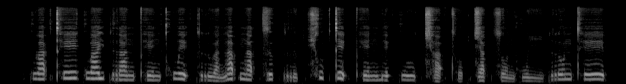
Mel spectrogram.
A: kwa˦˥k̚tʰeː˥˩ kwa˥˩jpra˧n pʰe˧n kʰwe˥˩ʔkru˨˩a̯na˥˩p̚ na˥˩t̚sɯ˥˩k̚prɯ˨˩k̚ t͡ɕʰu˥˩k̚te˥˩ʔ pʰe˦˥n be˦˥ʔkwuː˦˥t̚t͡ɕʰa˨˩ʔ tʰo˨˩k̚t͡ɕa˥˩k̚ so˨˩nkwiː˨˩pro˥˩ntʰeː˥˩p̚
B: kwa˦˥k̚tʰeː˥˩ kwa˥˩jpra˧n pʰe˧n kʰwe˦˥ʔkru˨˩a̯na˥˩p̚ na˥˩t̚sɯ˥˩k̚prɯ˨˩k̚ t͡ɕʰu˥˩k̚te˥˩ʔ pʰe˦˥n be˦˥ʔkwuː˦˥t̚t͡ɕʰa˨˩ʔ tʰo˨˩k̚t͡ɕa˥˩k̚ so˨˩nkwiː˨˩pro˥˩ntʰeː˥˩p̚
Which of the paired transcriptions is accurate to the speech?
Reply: B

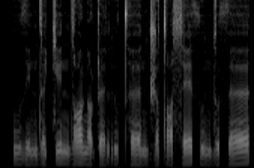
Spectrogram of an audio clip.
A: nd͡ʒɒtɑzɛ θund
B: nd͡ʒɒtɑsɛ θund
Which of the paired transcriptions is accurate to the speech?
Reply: B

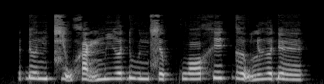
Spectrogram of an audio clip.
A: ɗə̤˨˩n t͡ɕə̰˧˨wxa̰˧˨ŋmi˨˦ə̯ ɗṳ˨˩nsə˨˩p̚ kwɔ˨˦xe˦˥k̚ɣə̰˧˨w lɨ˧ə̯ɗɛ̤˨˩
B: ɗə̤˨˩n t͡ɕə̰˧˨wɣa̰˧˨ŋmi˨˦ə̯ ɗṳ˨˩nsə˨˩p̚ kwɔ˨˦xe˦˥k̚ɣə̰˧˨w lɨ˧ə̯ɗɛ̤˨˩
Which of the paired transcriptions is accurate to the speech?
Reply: A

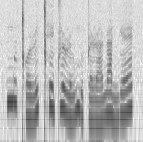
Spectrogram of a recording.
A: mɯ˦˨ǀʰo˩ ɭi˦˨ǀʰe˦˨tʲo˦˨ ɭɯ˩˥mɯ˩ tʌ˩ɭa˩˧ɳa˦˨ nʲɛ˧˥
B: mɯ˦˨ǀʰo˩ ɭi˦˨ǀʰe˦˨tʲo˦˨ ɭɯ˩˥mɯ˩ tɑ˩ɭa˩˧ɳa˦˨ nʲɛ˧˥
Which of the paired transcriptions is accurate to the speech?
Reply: A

